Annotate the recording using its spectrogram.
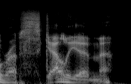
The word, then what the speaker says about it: rapscallion: Oh, rapscallion. You got to say it right.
